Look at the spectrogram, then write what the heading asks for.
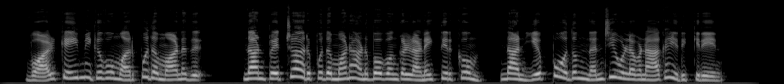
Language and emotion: Tamil, happy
